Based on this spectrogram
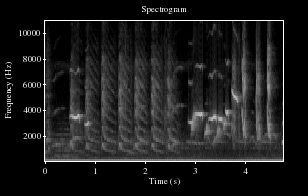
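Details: White-rumped shama singing many varied phrases, the song used in song contests with tail-flicking: a series of descending slurred notes, then high whistles and sharp high chips, over a low steady hum.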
